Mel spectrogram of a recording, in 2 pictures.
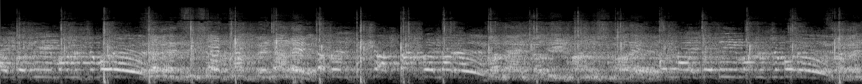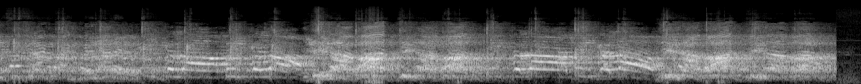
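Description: A large crowd at Dhaka University chants a political slogan in loud, steady, rhythmic unison, with voices rising and falling together throughout and cutting off abruptly at the end.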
